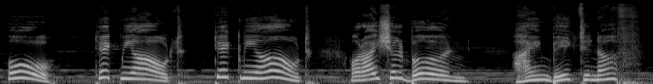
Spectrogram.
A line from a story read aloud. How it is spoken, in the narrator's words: the bread maker called out to her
